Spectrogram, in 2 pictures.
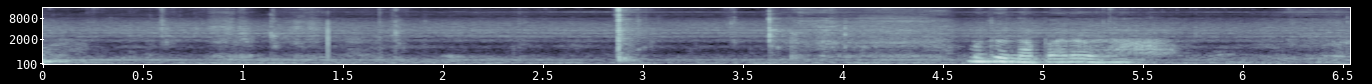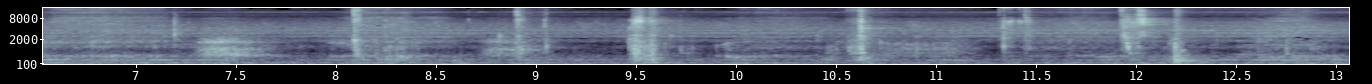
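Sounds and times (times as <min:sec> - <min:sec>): mouth clicks and wet smacks: 0:08.0 - 0:09.8, 0:10.4 - 0:12.4.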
